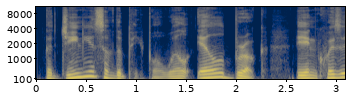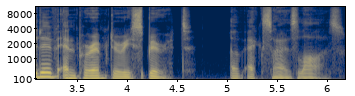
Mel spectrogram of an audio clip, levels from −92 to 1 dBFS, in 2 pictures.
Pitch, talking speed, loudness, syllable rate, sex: 120 Hz, 155 wpm, -20 LUFS, 5.3 syllables/s, male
